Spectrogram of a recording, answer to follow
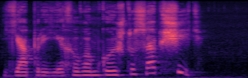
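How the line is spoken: Quiet, in French. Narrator (Russian): тихо сказал он по-французски

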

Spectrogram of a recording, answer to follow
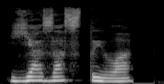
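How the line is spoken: Whisper. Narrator (Russian): милорд Швангау прошептал

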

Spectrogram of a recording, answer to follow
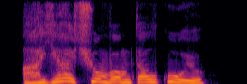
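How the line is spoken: Impatient exclamation. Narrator (Russian): с некоторым нетерпением в голосе воскликнула Горчакова

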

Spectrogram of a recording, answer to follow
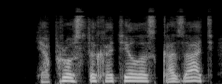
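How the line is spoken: Hesitant whisper. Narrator (Russian): прошептала наконец Катерина

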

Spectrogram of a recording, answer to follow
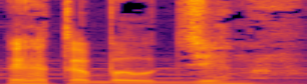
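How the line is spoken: Tired. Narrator (Russian): устало уточнил Егор

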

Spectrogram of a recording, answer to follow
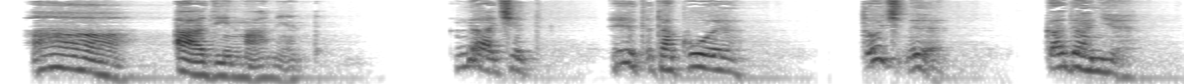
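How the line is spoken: Hoarse, barely conscious. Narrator (Russian): Прохрипел Виктор, едва очнувшись

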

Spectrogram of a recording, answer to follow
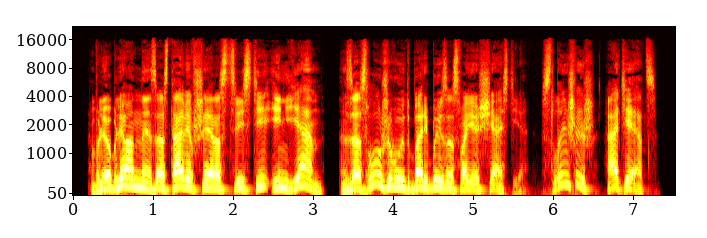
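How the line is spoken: Young dragon shouting. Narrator (Russian): прокричал дракоша Ренаксу

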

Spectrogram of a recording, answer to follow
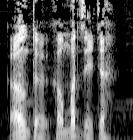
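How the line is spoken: Smiling old man. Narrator (Vietnamese): Lão nhân mỉm cười nói

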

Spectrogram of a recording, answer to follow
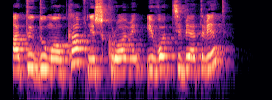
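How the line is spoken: Snapping retort. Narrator (Russian): Огрызнулась

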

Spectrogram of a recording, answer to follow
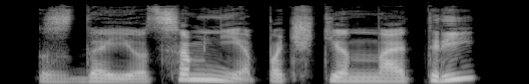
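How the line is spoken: Snorting, wry. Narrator (Russian): хмыкнул капитан

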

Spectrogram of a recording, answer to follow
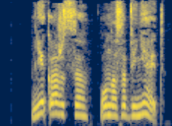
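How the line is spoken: Sighing. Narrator (Russian): вздохнул Стрекалов

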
